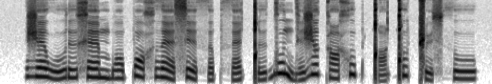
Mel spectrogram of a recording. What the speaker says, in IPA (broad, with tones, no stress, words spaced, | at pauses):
ʒɛ˧wu˩˧ ɾɨ˩˧xɛ˧ mbɔ˧pɔ˥˧x ðɛ˧˩sɪ˧˩ θə˩˧pθɛ˩˧ǃɨ˩˧ ɡu˥ndɪ˩˧ʒə˥ kɑ˧xu˥p ǃɑ˩˧ǃu˥ǁy˧˩s θu˧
